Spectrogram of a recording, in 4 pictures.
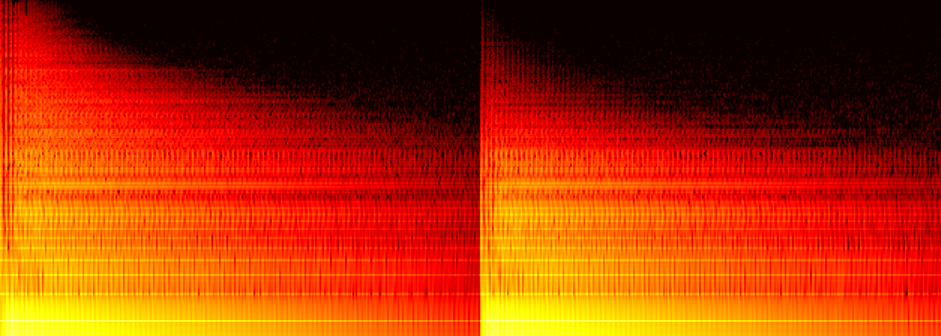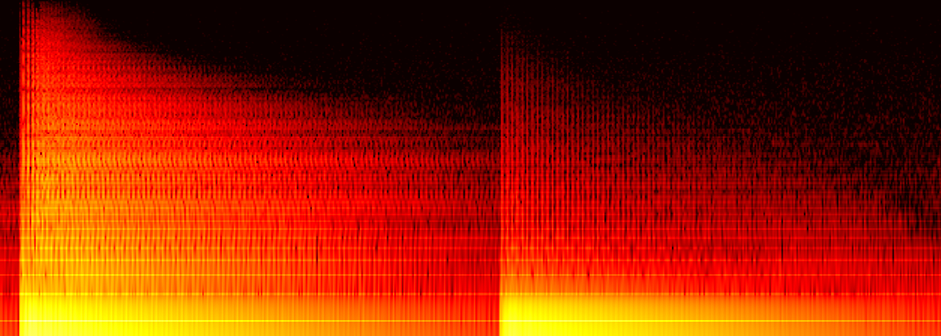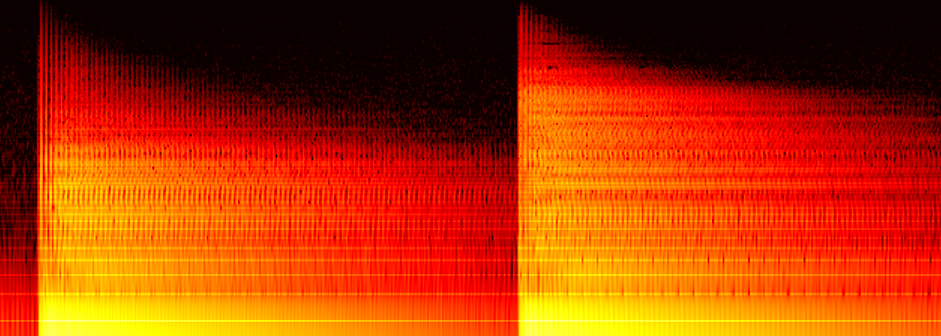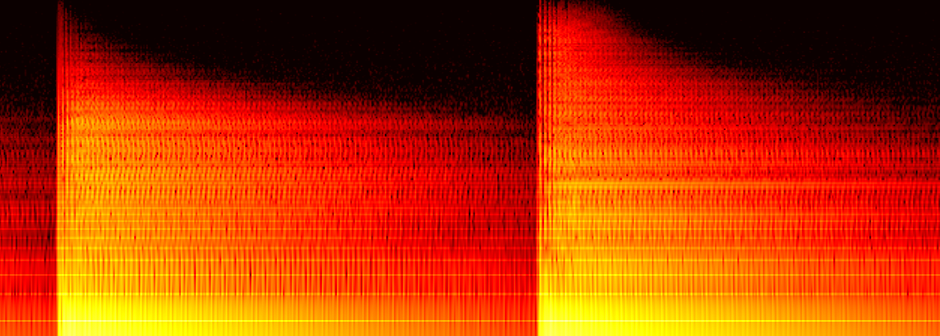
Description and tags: Korg Monotribe analog synthesator sound effect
